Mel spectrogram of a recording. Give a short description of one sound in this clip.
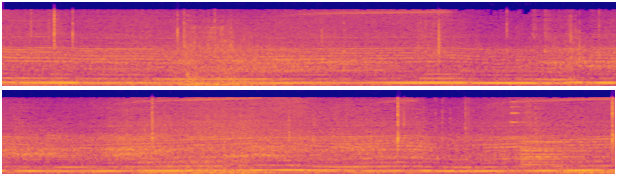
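A racing car engine roars steadily, its pitch shifting up and down with gear changes.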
